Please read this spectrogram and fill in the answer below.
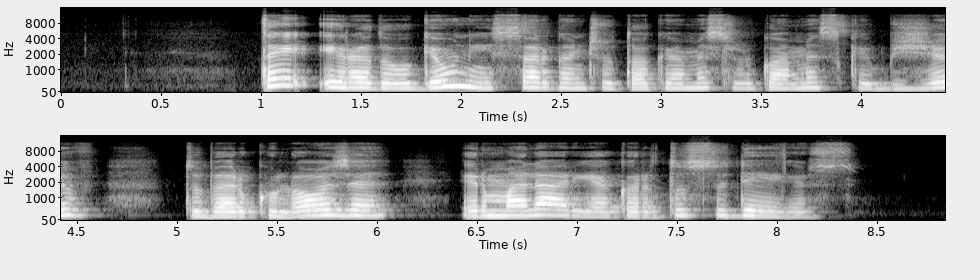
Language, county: Lithuanian, Klaipėda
